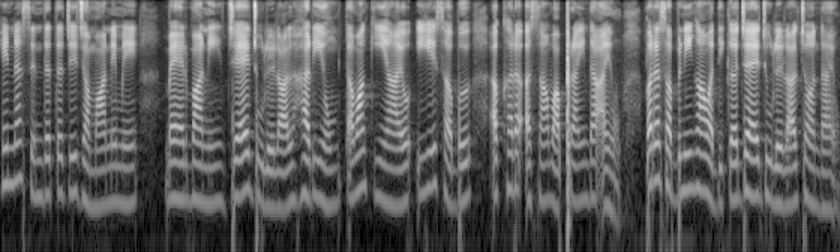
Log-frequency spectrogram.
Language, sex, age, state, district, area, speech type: Sindhi, female, 30-45, Maharashtra, Thane, urban, spontaneous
